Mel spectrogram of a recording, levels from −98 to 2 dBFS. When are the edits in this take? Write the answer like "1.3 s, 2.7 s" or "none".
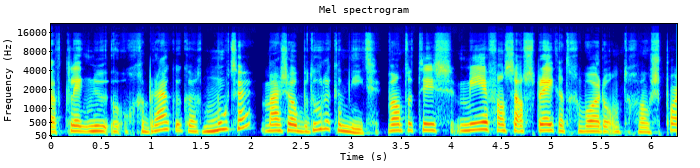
1.5 s, 2.0 s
